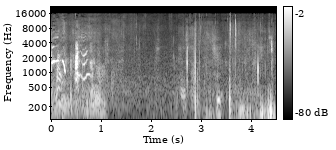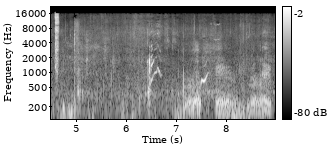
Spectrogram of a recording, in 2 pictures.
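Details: Whippet pups Betti and Jack, three months old, in play with Ashley, aged four months: wavering high whines at the start and again later, scattered clicks and taps between, and short pulsed low growls at the close.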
